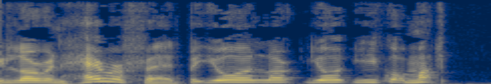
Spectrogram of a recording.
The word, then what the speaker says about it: Hereford: it when people say how do you say your last name hereford like the cow that that's a sad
